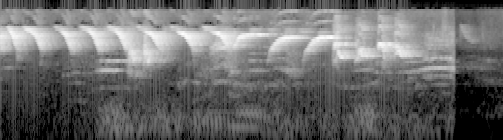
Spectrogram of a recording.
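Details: Contest songbird in training, singing against other songbirds to keep its nerve. It gives a fast run of high descending whistled sweeps, then varied slurred phrases, ending abruptly.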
